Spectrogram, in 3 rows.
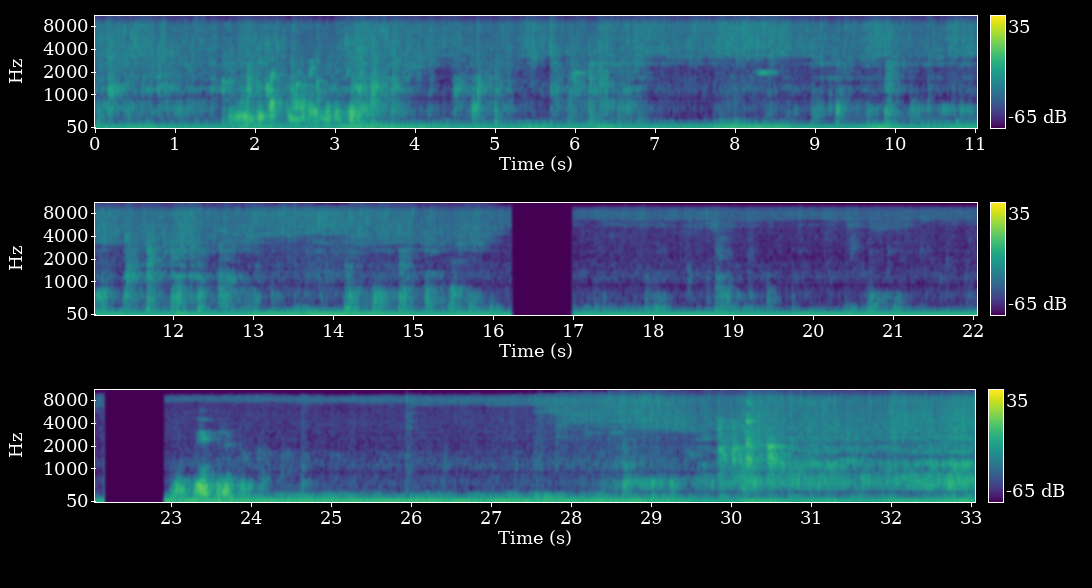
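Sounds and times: food sizzling in hot oil: 0.0s - 16.3s, 17.0s - 22.2s, 24.4s - 33.0s
wooden spatula scraping pot: 8.9s - 13.1s.

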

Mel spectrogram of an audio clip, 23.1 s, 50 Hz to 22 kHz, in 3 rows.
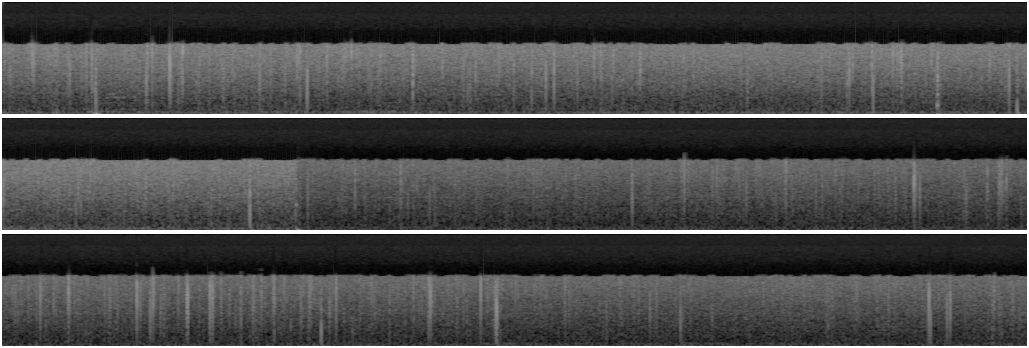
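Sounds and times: film soundtrack hiss: 0.0s - 23.0s
pops and crackles: 0.0s - 23.0s.

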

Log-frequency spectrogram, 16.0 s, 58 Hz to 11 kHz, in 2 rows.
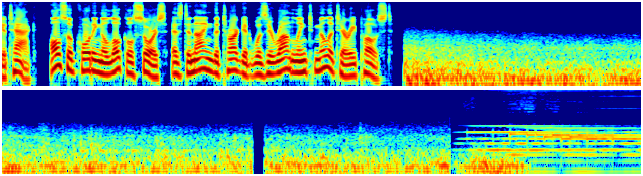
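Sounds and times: steady low rumble: 5.0s - 14.2s.

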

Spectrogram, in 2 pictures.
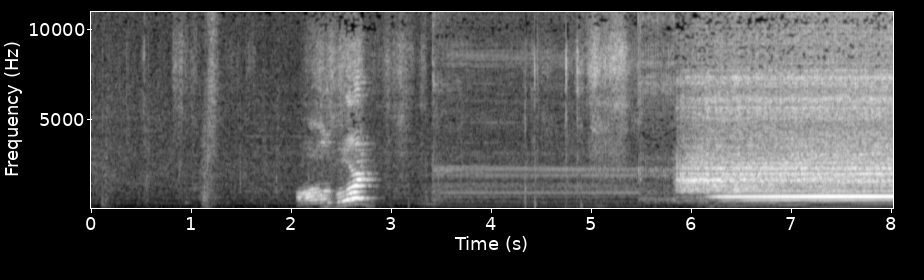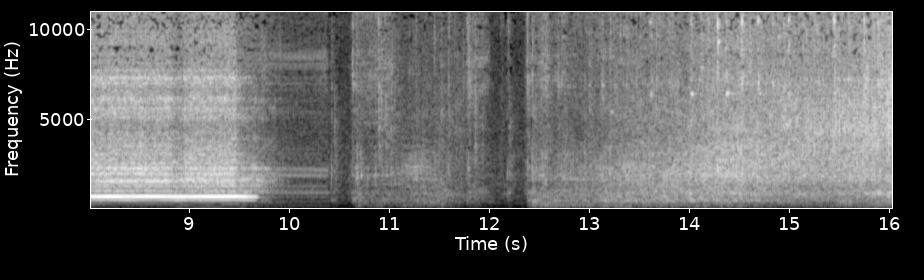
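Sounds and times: model train motor and wheels: 3.3s - 16.0s
model train whistle blast: 5.8s - 10.3s.

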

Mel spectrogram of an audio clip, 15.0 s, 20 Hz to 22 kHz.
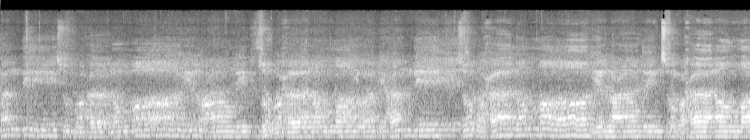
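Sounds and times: male congregation chanting: 0.0s - 15.0s.

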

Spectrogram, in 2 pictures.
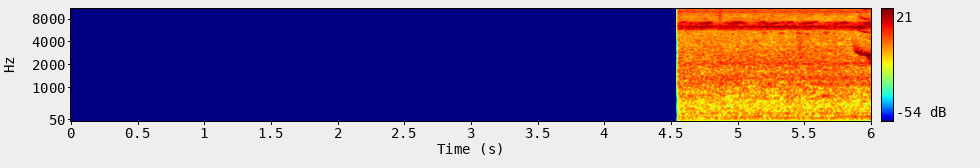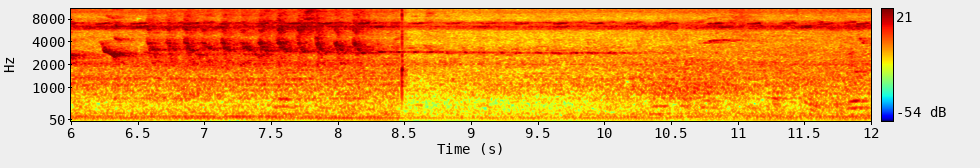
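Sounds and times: high-pitched drone: 4.6s - 12.0s
low engine hum: 4.6s - 12.0s
birds chirping and whistling: 5.8s - 12.0s.

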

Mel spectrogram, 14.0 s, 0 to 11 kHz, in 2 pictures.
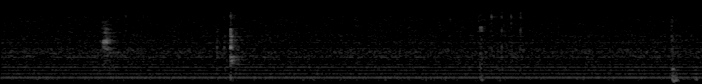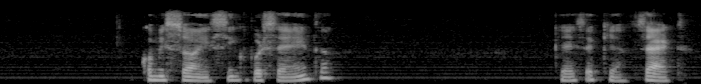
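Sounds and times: low electrical hum: 0.0s - 14.0s
faint clicks: 2.1s - 2.5s, 4.7s - 5.3s.

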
